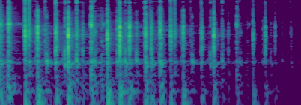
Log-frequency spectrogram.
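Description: Typing on a computer keyboard: a quick, uneven run of keystrokes that grows fainter and stops shortly before the end.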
